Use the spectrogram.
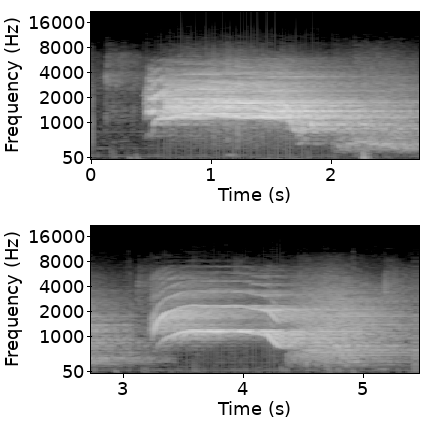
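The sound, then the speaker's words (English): Two long, loud screams in a row, the first sustained and slowly fading, the second rising sharply with a wavering pitch; they sound like a recording played back from an old jukebox. “Were those screams just recordings?”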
